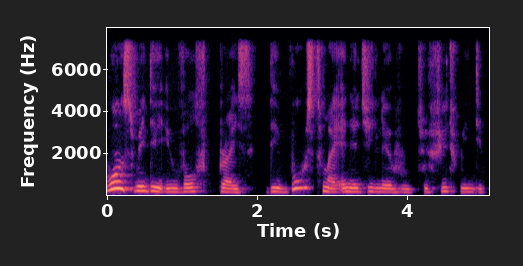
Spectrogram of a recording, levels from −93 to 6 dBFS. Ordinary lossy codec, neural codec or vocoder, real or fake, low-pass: none; vocoder, 22.05 kHz, 80 mel bands, WaveNeXt; fake; 7.2 kHz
